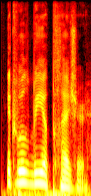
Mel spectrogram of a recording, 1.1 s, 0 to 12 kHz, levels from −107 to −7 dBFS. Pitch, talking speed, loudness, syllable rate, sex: 120 Hz, 260 wpm, -15 LUFS, 7.2 syllables/s, male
